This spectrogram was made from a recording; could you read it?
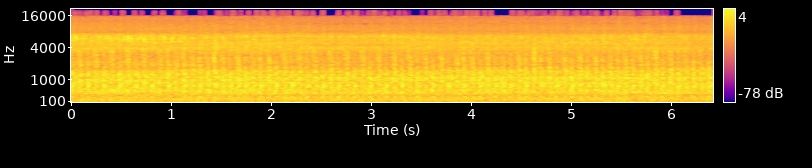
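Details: Mercedes W124 E230 1990 with M102 engine at idle: fast, fairly even ticking knock about three per second over a hissy background; engine knock.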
